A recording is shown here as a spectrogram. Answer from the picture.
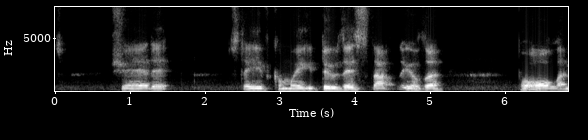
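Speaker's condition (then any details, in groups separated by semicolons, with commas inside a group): Motor neurone disease; terminal, no cure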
